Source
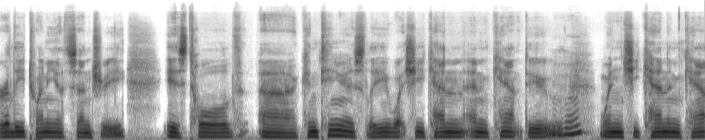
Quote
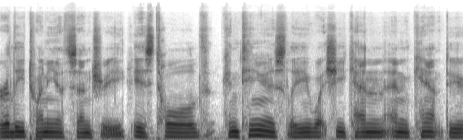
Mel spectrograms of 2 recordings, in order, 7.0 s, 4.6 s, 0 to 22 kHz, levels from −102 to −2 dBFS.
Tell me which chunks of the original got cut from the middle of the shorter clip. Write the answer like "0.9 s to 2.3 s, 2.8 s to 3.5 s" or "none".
1.3 s to 1.6 s, 2.5 s to 3.0 s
